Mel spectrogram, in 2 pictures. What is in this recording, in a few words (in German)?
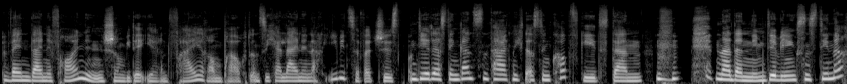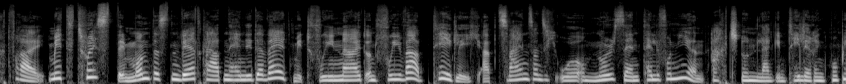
Spot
